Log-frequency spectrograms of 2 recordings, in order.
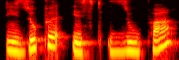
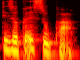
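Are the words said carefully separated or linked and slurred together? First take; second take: careful; linked. First: Each sound is pronounced separately and carefully. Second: The sounds are linked and slurred together. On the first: The speaker calls it wrong. "which nobody says" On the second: The speaker calls it right. "which people would say"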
